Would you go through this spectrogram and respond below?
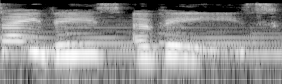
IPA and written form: ˈeɪviːz (Aves)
